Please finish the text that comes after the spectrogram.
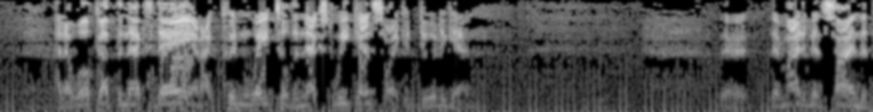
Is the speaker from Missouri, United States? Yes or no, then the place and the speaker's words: yes; St. Louis, Missouri, United States; And what it was like was, I'm not from here. I'm from St. Louis. I come from a long line of alcoholic men.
